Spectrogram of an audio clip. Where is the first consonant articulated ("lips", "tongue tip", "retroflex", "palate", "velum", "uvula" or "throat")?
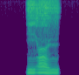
palate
